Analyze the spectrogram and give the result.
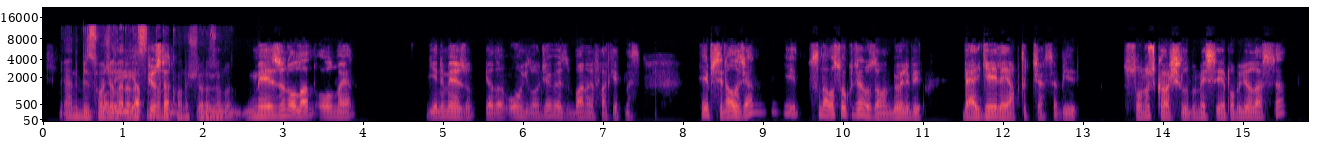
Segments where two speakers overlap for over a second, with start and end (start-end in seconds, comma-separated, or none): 0.7-2.4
